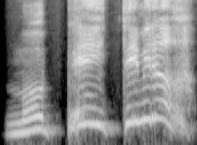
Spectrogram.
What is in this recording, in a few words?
angry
